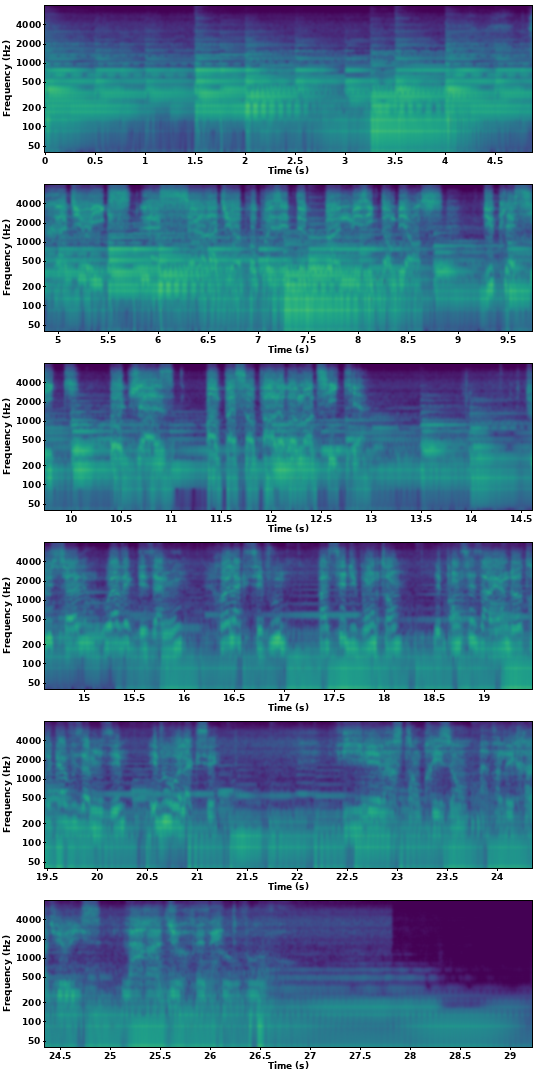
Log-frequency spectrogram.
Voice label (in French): pub radiophonique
